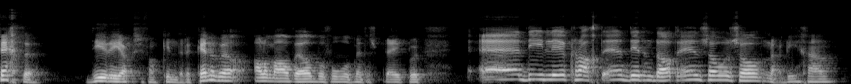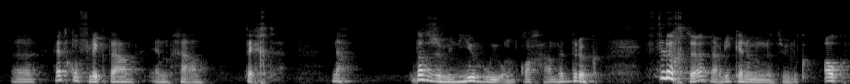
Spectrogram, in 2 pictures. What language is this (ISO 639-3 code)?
nld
